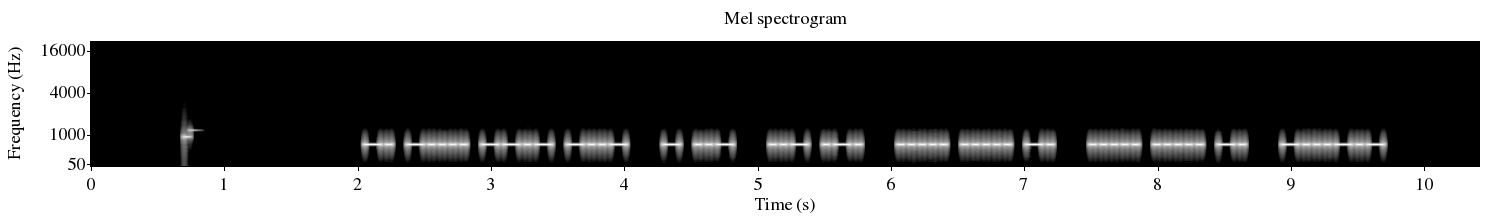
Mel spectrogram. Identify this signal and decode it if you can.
Morse code, heard as a keyed tone, about 30 wpm, 700 Hz. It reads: N6QX TU UR 55N 55N <BK>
